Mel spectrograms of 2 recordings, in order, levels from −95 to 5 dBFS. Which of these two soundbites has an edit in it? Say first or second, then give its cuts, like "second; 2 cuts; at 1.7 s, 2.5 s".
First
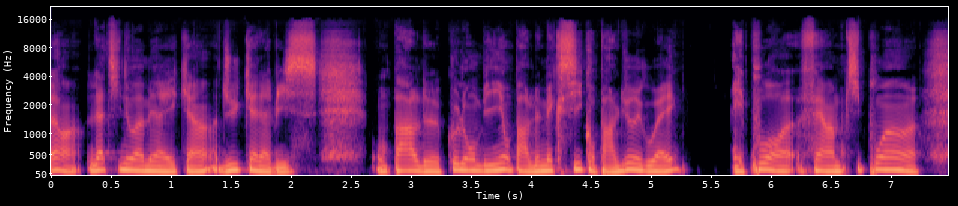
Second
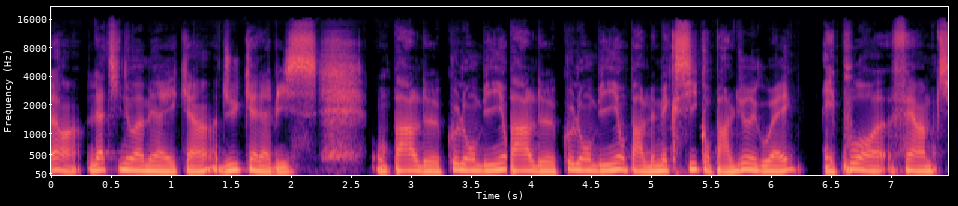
second; 2 cuts; at 3.8 s, 6.3 s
